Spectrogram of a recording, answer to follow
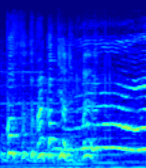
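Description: A man crying out in pain as he is hoisted by his tied wrists: a few short cries, then one long drawn-out wail that rises slightly in pitch.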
